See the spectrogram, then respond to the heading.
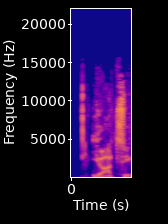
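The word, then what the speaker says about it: Yatzi: Yatsi like the game, but not spelled the same. Y A T as in Thomas, Z I.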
